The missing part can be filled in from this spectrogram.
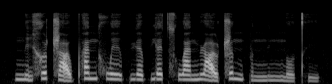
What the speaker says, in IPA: n̪ ḭ˨˩ x ɤ˥˩ ʈ͡ʂ ɑ̰˨˩ ʊ̯ pʰ a˥ n x w e˥˧ ɪ̯ p ɥ ɛ˥˧ p j ɛ˥˩ t͡sʰ w a˧˥ n ɻ ɑ̰˨˩ ʊ̯ ʈ͡ʂ ə˥˩ n p ə˥ n n̪ y˥ n n̪ o˧˥ ʊ̯ t̪ʰ i˧

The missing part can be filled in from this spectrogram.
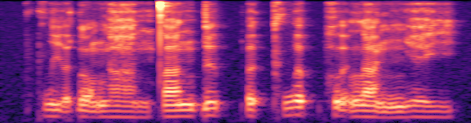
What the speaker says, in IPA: k w ḭ˧˨ ə̯ ɗ ɔ̰˧˨ ŋ a̤ː˨˩ n t̪ a˧ n ɗ ɨ˦˥ p̚ ʔ ə˨˩ t̚ k w ə˦˥ p̚ h ṵ˧˨ ə̯ l a˧˩ ŋ ɲ e̤˨˩ j

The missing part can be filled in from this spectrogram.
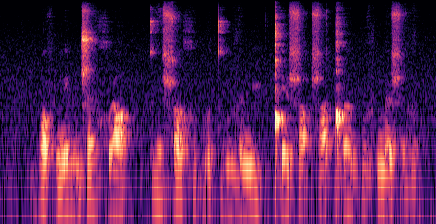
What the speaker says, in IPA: b ɔ f m e m ɖ͡ʐ ə v χʷ ɑ | tʷ e̤ ʂ ɔ χʷ ə̤ b o tʷ ə̤ m v ɘ m y ʔ ǃʰ e ʂ ɑ ʔ ʂ ɑ ǃʰ ɤ kʷ ɘ f m ə ʂ ə̤ v

